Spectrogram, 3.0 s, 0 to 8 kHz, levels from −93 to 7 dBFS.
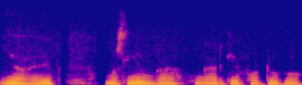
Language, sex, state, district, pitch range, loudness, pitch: Hindi, male, Bihar, Jahanabad, 100-110 Hz, -15 LUFS, 105 Hz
